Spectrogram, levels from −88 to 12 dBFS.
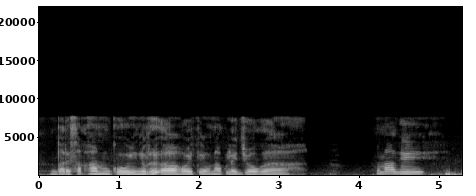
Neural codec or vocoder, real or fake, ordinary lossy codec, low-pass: codec, 16 kHz, 8 kbps, FunCodec, trained on LibriTTS, 25 frames a second; fake; none; none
